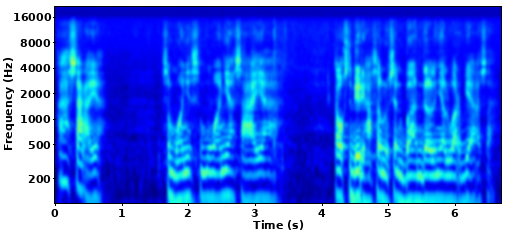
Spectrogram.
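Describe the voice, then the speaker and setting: A man's voice: lowish voice, steady tone, unhurried, warm tone. A man voicing a tired young wife who pleads with her father about her hard housework. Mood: complaining. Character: weary young wife, the Prophet's daughter, complaining.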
